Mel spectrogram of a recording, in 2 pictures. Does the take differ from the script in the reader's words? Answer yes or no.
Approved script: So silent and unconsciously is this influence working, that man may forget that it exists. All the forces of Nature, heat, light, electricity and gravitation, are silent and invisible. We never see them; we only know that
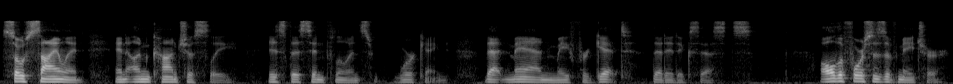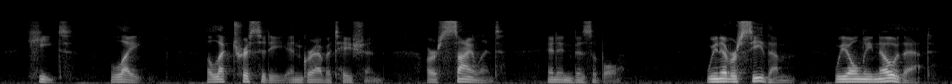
no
